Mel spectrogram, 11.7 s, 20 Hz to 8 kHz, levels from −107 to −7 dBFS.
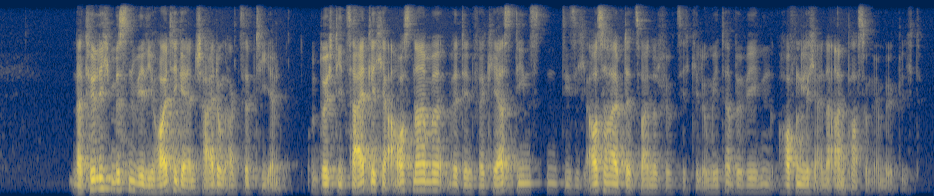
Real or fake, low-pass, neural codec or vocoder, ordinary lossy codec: real; none; none; none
